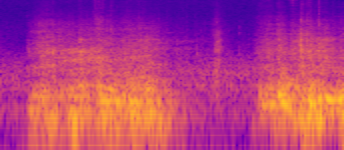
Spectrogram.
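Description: Plywood pull-out drawer under a truck-bed sleeping platform being slid open, wood scraping along wood. It comes in two pulls: one starting just after the start that lasts most of a second, and a second starting near the end.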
